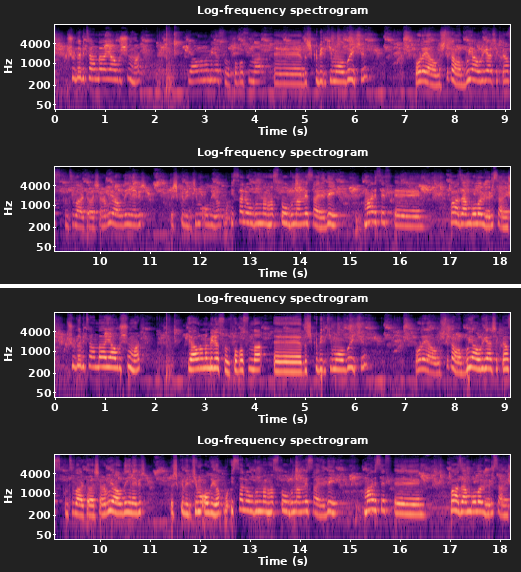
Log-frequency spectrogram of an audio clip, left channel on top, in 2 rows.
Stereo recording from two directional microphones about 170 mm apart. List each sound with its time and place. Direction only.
0.4 s speech: 20° right (ahead or behind)
0.9 s speech: 35° right (ahead or behind)
2.6 s speech: 65° right (ahead or behind); by 4.9 s 40° right (ahead or behind)
5.2 s speech: 25° right (ahead or behind)
5.8 s a woman's voice: 10° right (ahead or behind)
7.3 s speech: 5° right (ahead or behind)
8.2 s speech: 25° right (ahead or behind)
10.4 s speech: 35° right (ahead or behind)
12.1 s speech: 50° right (ahead or behind)
12.8 s speech: 30° right (ahead or behind)
13.2 s a woman's voice: 15° right (ahead or behind)
15.3 s speech: 25° right (ahead or behind)
17.5 s a woman's voice: 10° right (ahead or behind)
